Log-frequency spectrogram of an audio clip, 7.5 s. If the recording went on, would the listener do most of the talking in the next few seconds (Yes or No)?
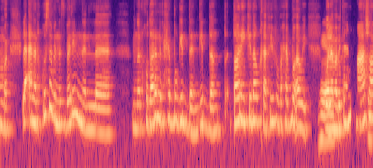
No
